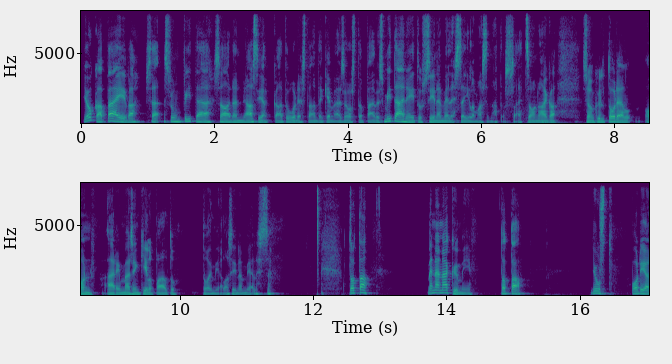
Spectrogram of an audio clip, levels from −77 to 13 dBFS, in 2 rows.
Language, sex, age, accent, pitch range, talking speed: Finnish, male, 30-49, native, 95-130 Hz, 120 wpm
